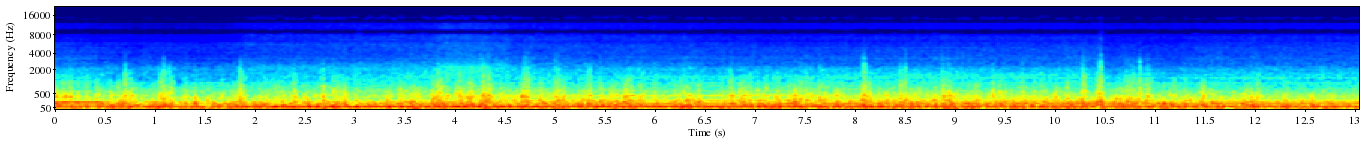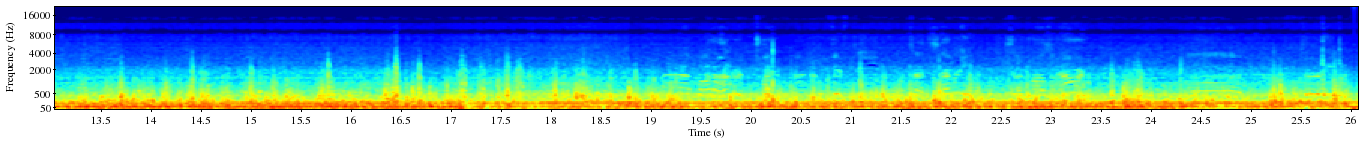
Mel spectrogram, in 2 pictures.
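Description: Wind rushes past in the open air.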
